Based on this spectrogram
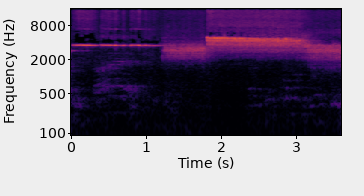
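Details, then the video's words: Canary song: a pure whistled note, then a lower rolling trill that jumps abruptly to a higher, louder steady tour. "Suara Burung Kenari"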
